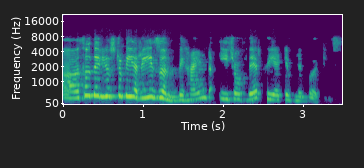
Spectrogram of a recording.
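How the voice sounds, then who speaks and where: The speaker talks with a Telugu accent at a moderate pace, using lively intonation. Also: woman. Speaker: author. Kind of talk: interview. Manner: hesitant, many fillers.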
